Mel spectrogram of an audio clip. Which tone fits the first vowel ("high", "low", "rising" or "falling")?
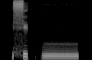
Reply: high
